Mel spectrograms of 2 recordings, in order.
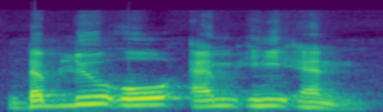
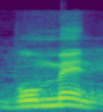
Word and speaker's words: women: Next one is W-O-M-E-N. It's not woman, it's women. Women. We pronounce it like we.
